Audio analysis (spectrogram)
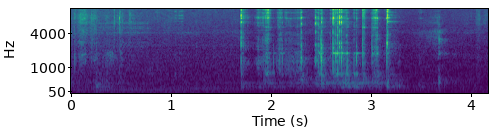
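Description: A table saw's blade height is cranked up by hand, with a burst of close, irregular metallic clicking and grinding for about two seconds after a quiet start. The saw is being set up for cutting beehive frame top bars.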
